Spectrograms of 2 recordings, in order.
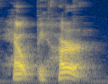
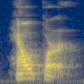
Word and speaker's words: help her: na tela olha só se você falou help her help her tá mais ou menos assim help her você tá pronunciando sons desnecessários por quê Porque em inglês nessa frase aqui escute como ela vai ficar pronunciada helper helper percebeu helper O que que eu fiz aqui eu falei help per dois sons helper Por que que isso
